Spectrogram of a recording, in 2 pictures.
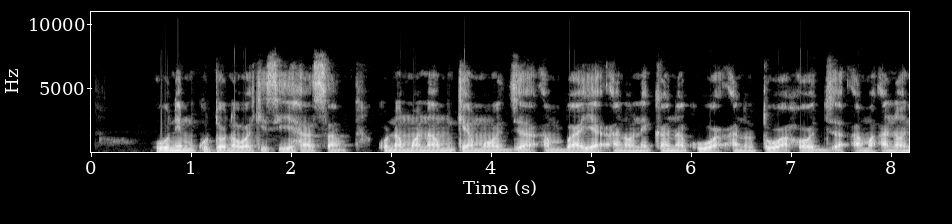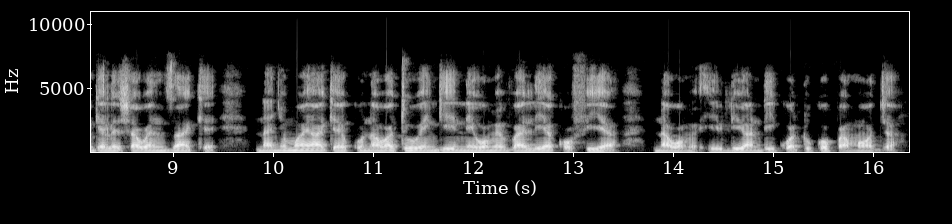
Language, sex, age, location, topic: Swahili, female, 25-35, Kisumu, government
